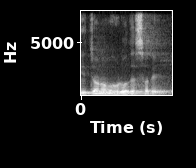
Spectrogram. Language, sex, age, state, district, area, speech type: Odia, male, 45-60, Odisha, Boudh, rural, spontaneous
